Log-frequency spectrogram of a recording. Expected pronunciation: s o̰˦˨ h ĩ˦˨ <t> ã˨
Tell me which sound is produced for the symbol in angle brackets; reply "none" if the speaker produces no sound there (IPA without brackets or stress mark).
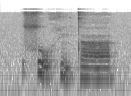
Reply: t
